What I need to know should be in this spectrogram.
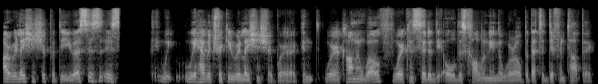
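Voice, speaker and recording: Interview guest: man, 40s, from New York, low voice, measured and reflective delivery. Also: fairly bright tone, breathy edge. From New York City. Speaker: guest, leadership advisor. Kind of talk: interview conversation.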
